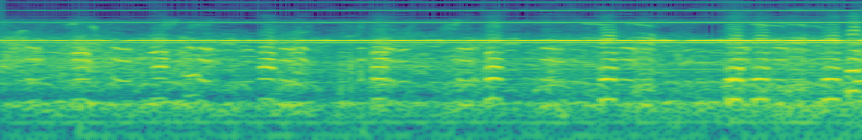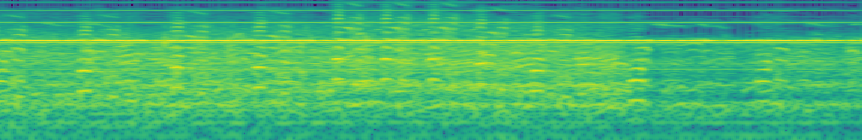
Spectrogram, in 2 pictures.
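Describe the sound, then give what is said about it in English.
A dense chorus of ducks quacking, many overlapping nasal calls chattering nonstop at a steady, fairly loud level, with a thin high tone holding underneath throughout. “And when we come back after you hear this interlude of beautiful duck sounds, we're going to announce our winners and then we're going to wrap it up.”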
